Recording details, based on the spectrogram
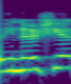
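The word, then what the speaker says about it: inertia: इट्स टिया। टिया की sound it's Shia. इनर्शिया।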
